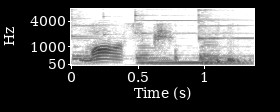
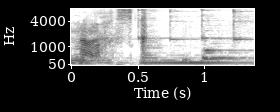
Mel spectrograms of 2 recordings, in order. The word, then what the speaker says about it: Musk: kja they've now learned oh it's Elon Musk not Mosk sorry John it's Elon who musk it's not Elon who mosque You' been saying it it's not Elon Musk it's Elon Musk musk yes say this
